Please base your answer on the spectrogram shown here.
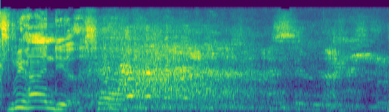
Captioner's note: audience laughs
